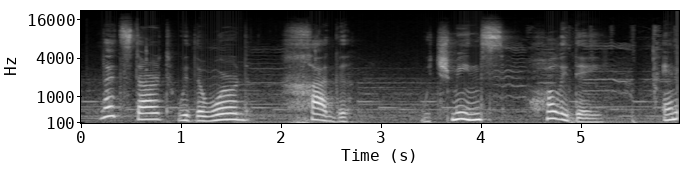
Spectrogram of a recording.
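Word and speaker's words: חג: Let's start with the word Chag, which means holiday, and it's spelled with Chet and Gimel.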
